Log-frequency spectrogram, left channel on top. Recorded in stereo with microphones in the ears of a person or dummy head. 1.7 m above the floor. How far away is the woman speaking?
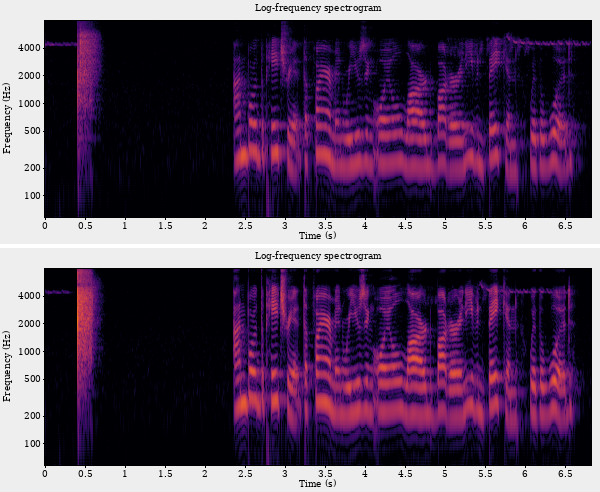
About 0.9 m.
